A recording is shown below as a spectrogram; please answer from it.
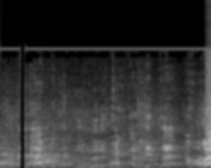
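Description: Several voices talking over one another in rapid back-and-forth.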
